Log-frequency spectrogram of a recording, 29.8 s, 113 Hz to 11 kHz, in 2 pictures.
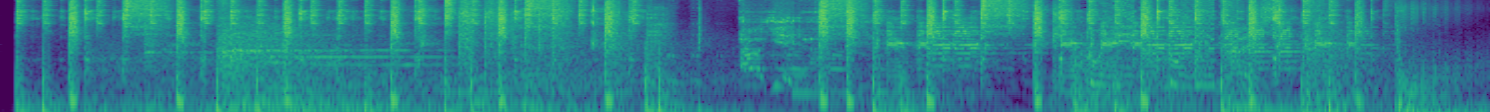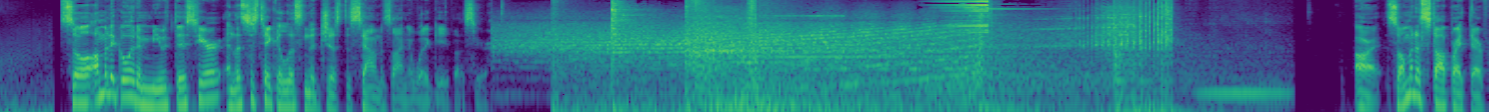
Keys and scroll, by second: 0.1 space, 0.9 h, 3.8 t, 4.8-7.0 typing, 10.5 t, 11.5 h, 13.0-15.3 typing, 19.8 space, 27.8 space.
